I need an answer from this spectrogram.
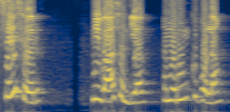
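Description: A woman doing a high-pitched fretful cartoon mother. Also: lively intonation, fast talker, a little mellow. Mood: concerned. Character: worried middle-aged mother, caring and anxious.

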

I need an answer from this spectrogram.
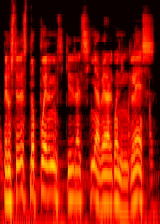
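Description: A man's voice: medium pitch, brisk, darkish tone. A man with a Mexican accent hosting a radio show, delivering an impassioned, opinionated monologue full of rhetorical questions.

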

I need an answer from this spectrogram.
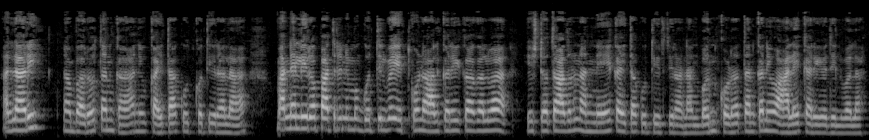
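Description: Woman voicing a sharp-tongued village wife. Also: sits high, fairly even intonation, racing, close to an everyday voice. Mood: teasing. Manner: scolding, sharp retorts. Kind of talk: Kannada cartoon voice acting.

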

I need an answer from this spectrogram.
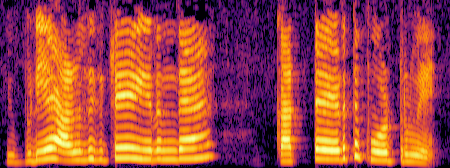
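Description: A woman's voice: extremely high pitch, a little fast, fairly bright tone, muffled recording. A woman doing a scolding village mum. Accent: Kanyakumari Tamil. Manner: scolding, exasperated. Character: scolding village mother, short-tempered.

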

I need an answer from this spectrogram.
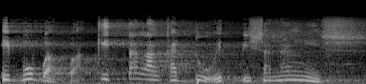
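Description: Man, live preacher; slow, lively, jokey delivery with shouted peaks; recorded in a booming, reverberant hall. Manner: jokey, questions the audience directly; swings between soft asides and shouted exhortation. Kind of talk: live sermon to a crowd. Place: large hall at a live religious gathering. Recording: echoey hall with long reverb.

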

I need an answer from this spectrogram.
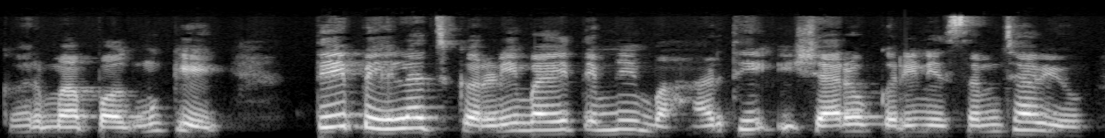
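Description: A woman's voice: mid-range voice, animated, moderate pace, darkish tone. A woman narrating a devotional story, explaining words as she goes and praising the devotee.

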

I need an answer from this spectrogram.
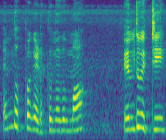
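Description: A woman voicing a caring young daughter in a storybook tale, speaking higher, eager and quick. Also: a little mellow, slight background noise, natural voice. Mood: worried, caring.

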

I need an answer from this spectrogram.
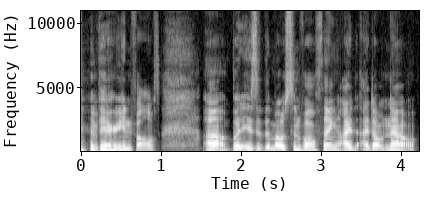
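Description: Low-voiced man chatting about crafts. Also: no echo. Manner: chatty, hesitant, many restarts and ums. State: has the hiccups. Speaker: crochet and knitting channel host. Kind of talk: casual Q&A chat.

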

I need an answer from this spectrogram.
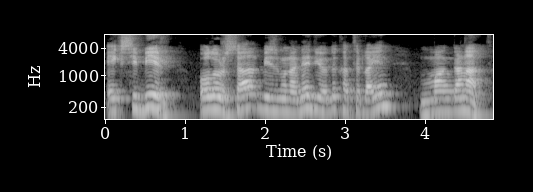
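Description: A male chemistry teacher giving a recorded lesson, addressing his students directly and spelling out compound names slowly, with frequent recaps. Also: on the high side, steady tone, a bit bright.

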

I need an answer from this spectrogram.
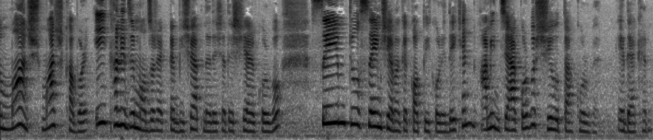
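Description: A woman's voice: fairly high pitch, darkish tone. A young woman from Bangladesh narrating her vlog in a chatty, casual way, often dropping English words into her speech. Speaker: vlogger.

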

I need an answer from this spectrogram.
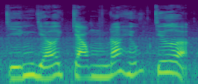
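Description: A woman voicing a stern male river spirit who gives slow, commanding orders, recorded from a distance with faint noise behind. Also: medium pitch, a little mellow, close to an everyday voice.

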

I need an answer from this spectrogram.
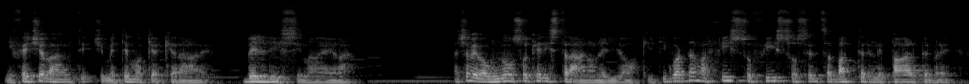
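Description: A man reading a story aloud as a narrator, measured and dry, in an echoey room with faint music. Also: on the low side, expressive, darkish tone. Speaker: audiobook reader. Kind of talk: scripted narration.

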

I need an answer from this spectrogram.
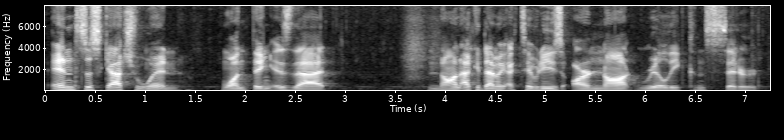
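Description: A man's voice: medium pitch, measured pace, fairly bright tone. Young male co-host, easygoing explainer, mid-range voice. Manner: joking, easygoing, explains admissions steps. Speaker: podcast co-host. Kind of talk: casual podcast chat.

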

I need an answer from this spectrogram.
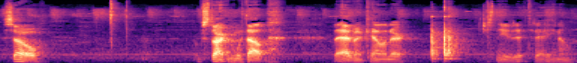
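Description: A man co-hosting a casual home livestream, joking and mumbling softly. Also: deep voice, fairly even intonation, takes it slowly, creaky, long pauses, reverberant, noisy background. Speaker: co-host.

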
